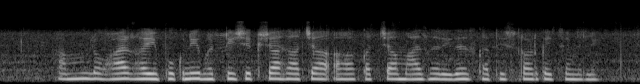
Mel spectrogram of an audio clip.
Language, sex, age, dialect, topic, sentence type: Bhojpuri, female, 18-24, Southern / Standard, banking, question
